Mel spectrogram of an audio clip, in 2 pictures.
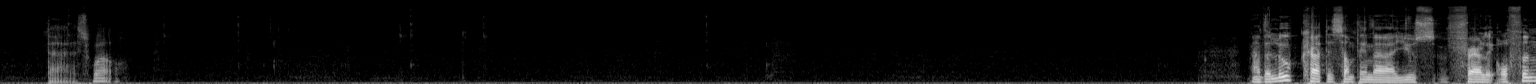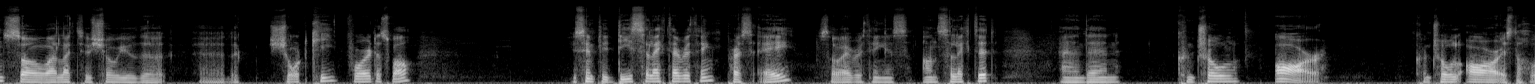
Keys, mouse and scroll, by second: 0.6 right click, 1.7 click, 2.8 middle click, 4.0 right click, 4.9 click, 7.7 middle click, 22.8 a, 27.8 ctrl+r.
